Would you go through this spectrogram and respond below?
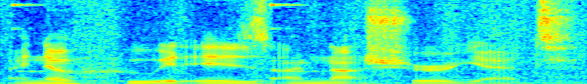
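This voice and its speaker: A man's voice: sits low, very animated, slow pace, vocal fry, noisy background. A man live streaming a visual novel, rambling and thinking aloud in casual commentary. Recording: game music behind voice. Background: video game music.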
